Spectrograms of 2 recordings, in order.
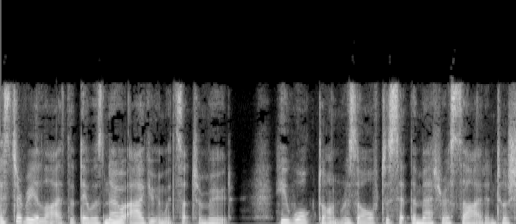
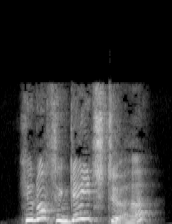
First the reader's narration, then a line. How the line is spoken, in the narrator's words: she cried out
